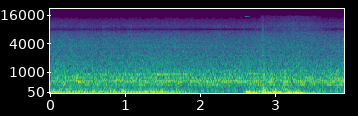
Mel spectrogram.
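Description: A car door opens with a clunk.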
